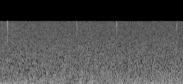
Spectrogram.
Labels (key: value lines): label: ambient
recorder: HydroMoth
